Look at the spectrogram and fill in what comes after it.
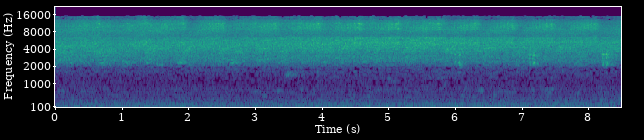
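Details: On a morning at Gunung Geulis, Bogor, West Java, a very loud cicada gives a shrill, hissing buzz that runs steadily and pulses faintly about twice each second, recorded near a parking area.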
